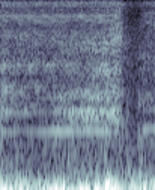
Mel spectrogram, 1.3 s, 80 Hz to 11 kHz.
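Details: 2018 Ford F150 electric rearview mirror that had not moved left and right (dealer suspected the switch), after reseating the actuator until its white knob engaged; quiet, even one-second motor whir, no clicking or grinding, normal.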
